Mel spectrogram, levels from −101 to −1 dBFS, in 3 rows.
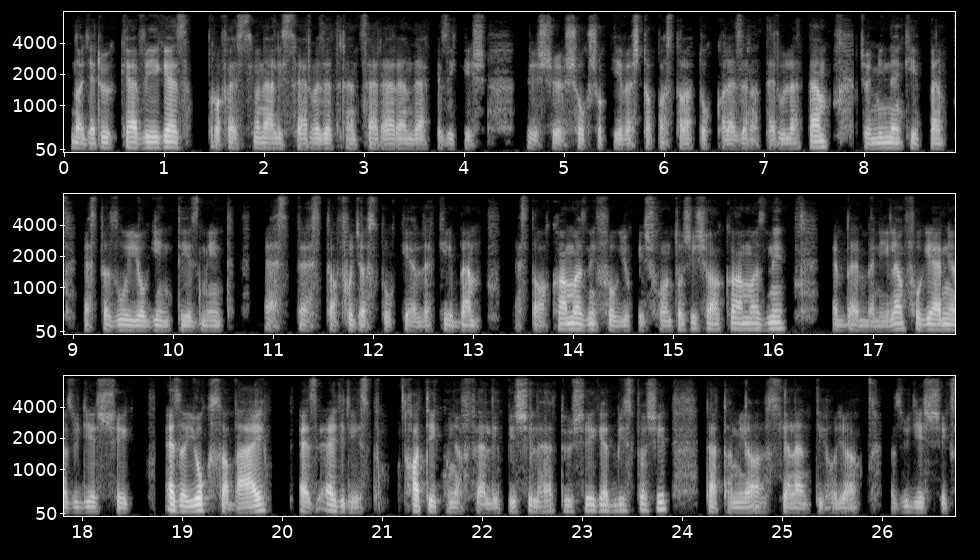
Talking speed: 125 wpm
